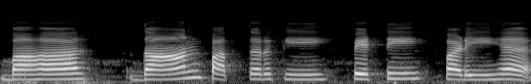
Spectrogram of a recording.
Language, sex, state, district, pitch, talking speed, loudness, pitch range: Hindi, female, Punjab, Fazilka, 240 Hz, 80 wpm, -13 LUFS, 230-255 Hz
